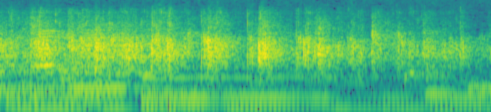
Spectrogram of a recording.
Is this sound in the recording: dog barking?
no

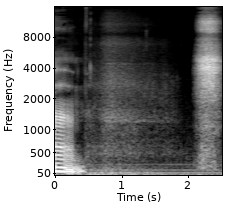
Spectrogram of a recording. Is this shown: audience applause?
no

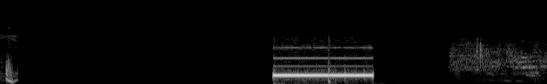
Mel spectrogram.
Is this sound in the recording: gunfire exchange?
no

